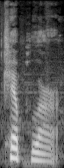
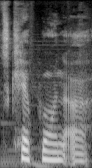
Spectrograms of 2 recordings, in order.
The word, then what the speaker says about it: Kep1er: rather than Dice and Kepler is pronounced as Kepler and not kepona this K-pop companies can't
